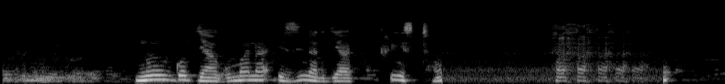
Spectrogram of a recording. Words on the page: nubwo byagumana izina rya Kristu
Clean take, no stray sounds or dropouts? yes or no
no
